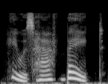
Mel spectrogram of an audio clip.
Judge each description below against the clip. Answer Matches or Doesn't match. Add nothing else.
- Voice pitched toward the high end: Matches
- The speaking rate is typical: Doesn't match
